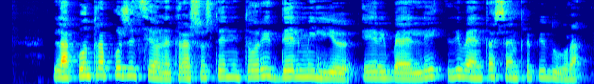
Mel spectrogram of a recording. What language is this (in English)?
Italian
